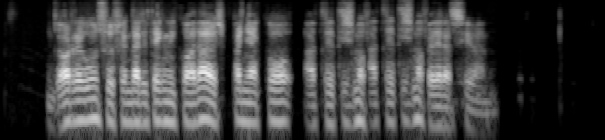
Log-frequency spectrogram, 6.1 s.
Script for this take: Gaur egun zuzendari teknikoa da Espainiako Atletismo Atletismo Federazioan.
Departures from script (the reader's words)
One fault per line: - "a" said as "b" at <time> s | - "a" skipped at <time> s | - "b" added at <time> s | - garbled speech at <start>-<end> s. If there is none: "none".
none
